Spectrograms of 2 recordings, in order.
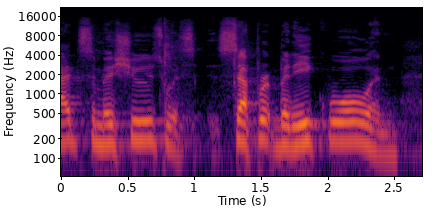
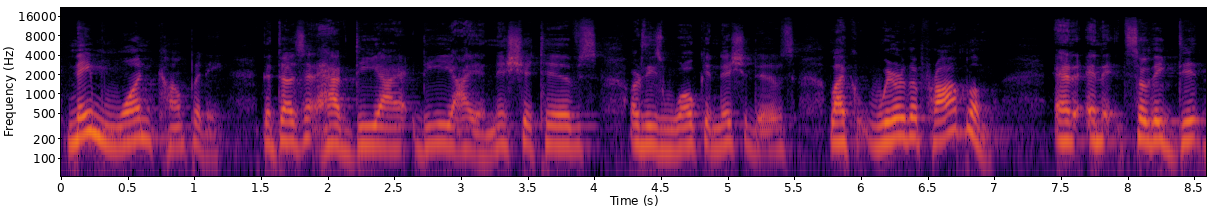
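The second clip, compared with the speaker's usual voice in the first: usual speaking voice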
